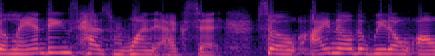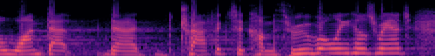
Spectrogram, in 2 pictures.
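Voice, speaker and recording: A woman speaks at a fairly high pitch and a moderate pace, with ordinary pitch variation. Her loudness stays very even over noticeable background noise. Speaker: town council member. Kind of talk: public meeting discussion.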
